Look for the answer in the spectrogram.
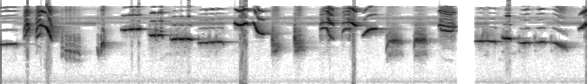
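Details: Merapi mountain sulingan in long, varied song, used as a lure for wild and silent captive birds: a continuous medley of high whistles, quick trilled bursts and downward slurs with brief pauses.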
